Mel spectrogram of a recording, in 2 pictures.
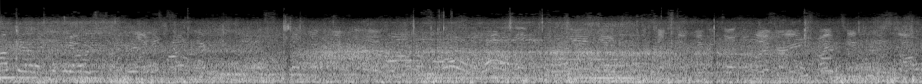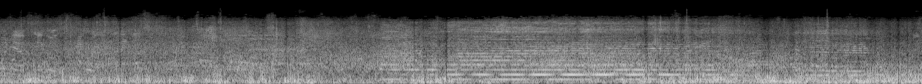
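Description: A crowd of men and women chat nearby.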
